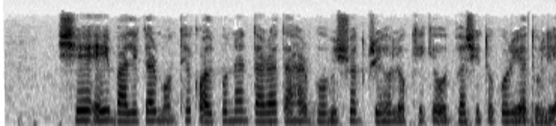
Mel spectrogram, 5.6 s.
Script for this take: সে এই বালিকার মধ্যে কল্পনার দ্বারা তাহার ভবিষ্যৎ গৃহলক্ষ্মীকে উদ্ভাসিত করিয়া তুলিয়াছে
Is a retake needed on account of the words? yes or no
no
